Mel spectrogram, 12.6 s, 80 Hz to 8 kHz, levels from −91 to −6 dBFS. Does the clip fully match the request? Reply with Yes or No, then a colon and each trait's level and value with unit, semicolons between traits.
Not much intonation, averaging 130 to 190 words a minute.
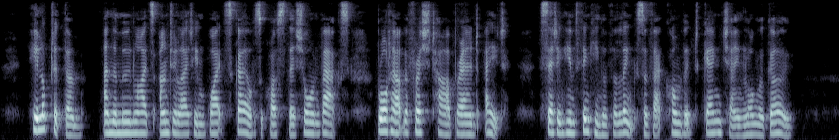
Yes: narrow, 2.0 semitones; average, 160 wpm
